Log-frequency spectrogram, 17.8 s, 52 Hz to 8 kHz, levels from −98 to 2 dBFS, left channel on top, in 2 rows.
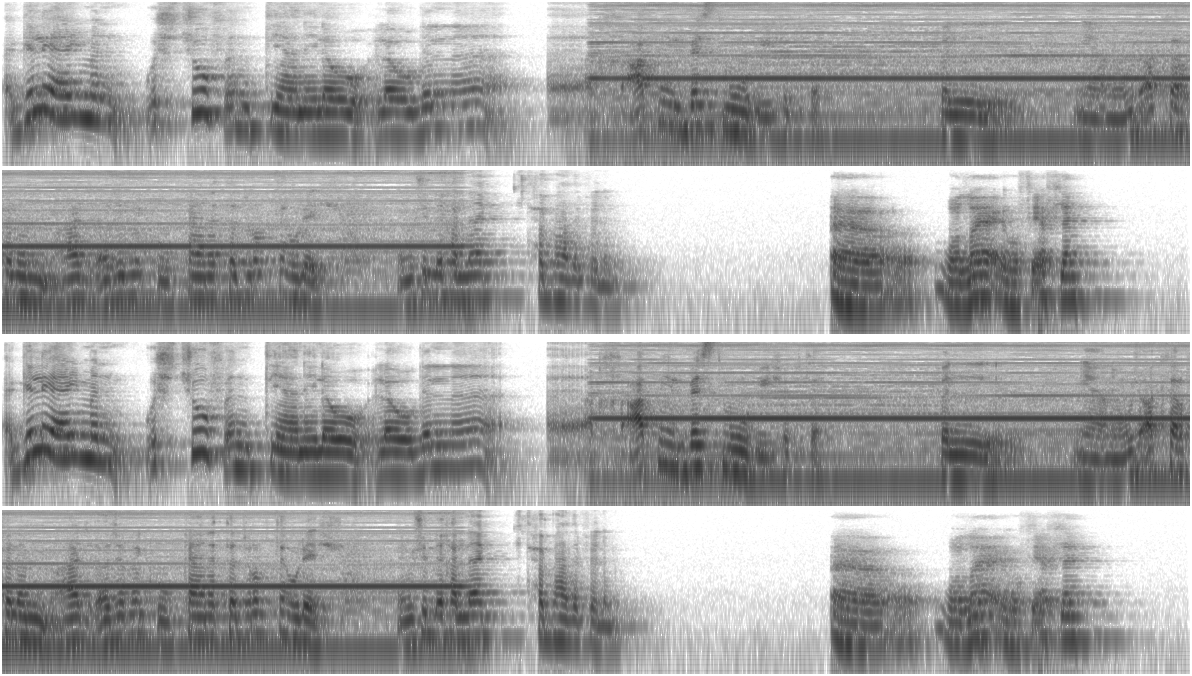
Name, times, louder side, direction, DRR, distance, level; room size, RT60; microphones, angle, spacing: voice 1, 0.0-3.8 4.1-6.2 7.0-7.7 8.0-11.5 11.9-13.6, right 2 dB, 60° right, 0.6 m, -28 dB
sound 1, 4.4-12.4, right 3 dB, ahead, 0.4 m, -28 dB
voice 2, 15.1-17.0, left 3 dB, 55° left, 0.5 m, -28 dB
7.2 x 4.1 x 4.1 m
head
